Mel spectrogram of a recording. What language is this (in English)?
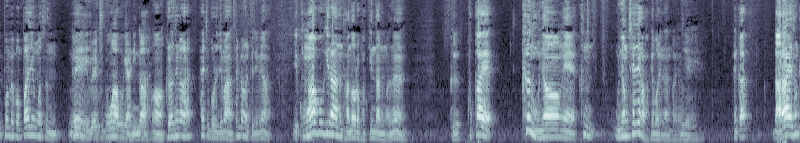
Korean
